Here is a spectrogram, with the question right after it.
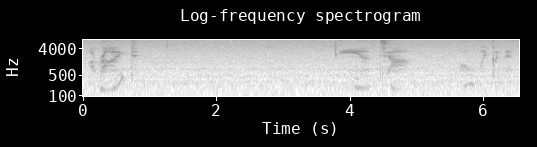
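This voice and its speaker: A woman playing a gentle, caring psychotherapist in an ASMR roleplay, speaking softly and often whispering in a hesitant, reassuring way. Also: fairly low pitch, background noise. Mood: gentle, delighted, then gently concerned. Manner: hesitant, soothing, reassuring, with many soft pauses. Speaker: ASMR performer.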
